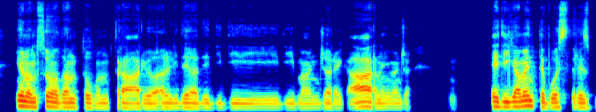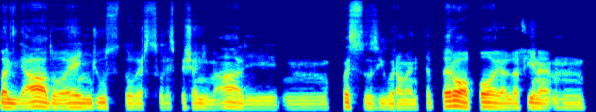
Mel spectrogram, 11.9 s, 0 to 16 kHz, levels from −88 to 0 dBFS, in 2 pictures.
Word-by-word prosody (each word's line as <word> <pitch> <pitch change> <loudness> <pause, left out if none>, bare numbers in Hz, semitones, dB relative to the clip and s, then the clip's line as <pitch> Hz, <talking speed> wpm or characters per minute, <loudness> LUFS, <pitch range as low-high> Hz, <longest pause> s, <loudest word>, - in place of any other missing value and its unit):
io 140 - +7
non 120 -3 +6
sono 120 -1 +4
tanto 110 -1 0
contrario 105 -1 -1
all'idea 105 0 -1
di 105 0 -6
di 105 +1 -12
di 100 0 -6
di 100 +1 -9
mangiare 100 0 -6
carne, 105 +1 +3
di 100 - -6
mangiare 100 0 -9 0.3
mhmm, - - -28 0.3
eticamente 125 +2 +5
può 115 0 +1
essere 115 0 -2
sbagliato, 105 0 +2
è 105 - 0
ingiusto 105 0 -4
verso 100 +1 -11
le 100 - -14
specie 110 +1 -11
animali, 95 -3 -6
mhmm, 95 +1 -15
questo 115 -3 -4
sicuramente. 100 0 -8
Però 130 -3 +6
poi 115 -3 +2
alla 100 0 -3
fine, 105 -4 -2
mhmm 105 0 -11
105 Hz, 165 wpm, -23 LUFS, 100-115 Hz, 0.3 s, io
